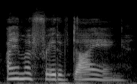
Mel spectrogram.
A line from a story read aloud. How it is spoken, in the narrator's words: He cries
